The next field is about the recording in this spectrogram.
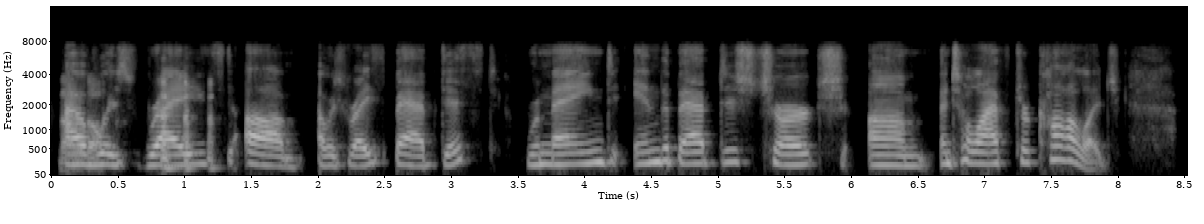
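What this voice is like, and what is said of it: Southern American accent. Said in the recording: “I was raised in Alabama, as you can probably discern from my accent.”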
